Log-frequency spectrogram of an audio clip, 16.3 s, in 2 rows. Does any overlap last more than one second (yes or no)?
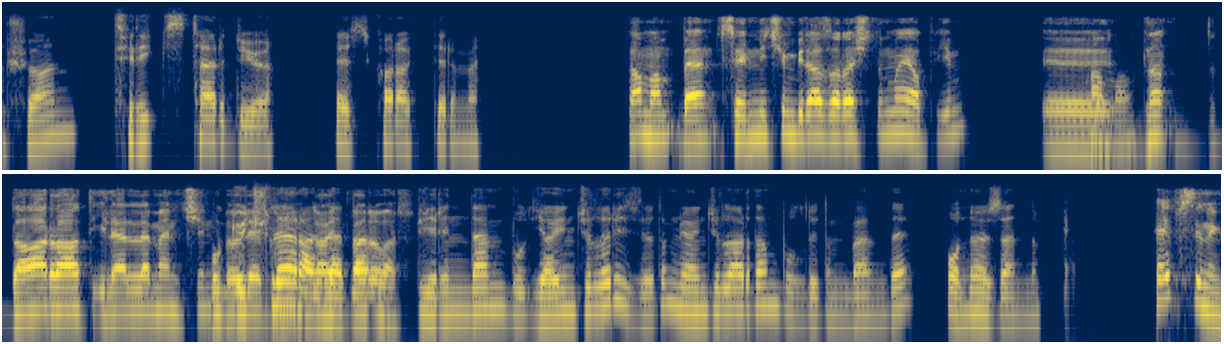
yes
